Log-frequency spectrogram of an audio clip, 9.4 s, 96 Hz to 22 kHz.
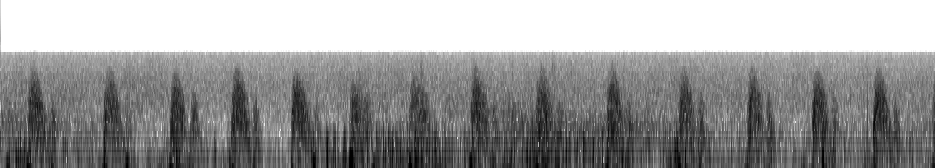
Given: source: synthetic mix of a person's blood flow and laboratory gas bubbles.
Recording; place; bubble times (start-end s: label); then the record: Doppler ultrasound of blood flow; subclavian vein
no bubbles
From the record:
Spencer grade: 0 (complete lack of bubble signals)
